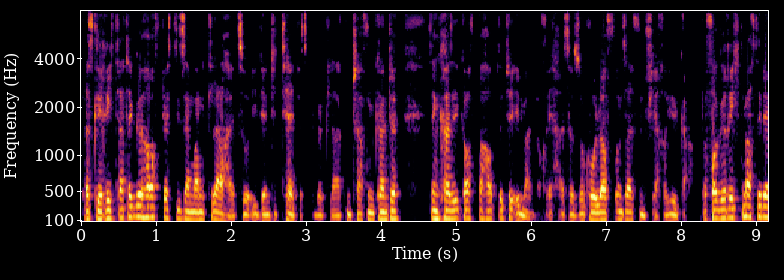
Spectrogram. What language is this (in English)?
German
